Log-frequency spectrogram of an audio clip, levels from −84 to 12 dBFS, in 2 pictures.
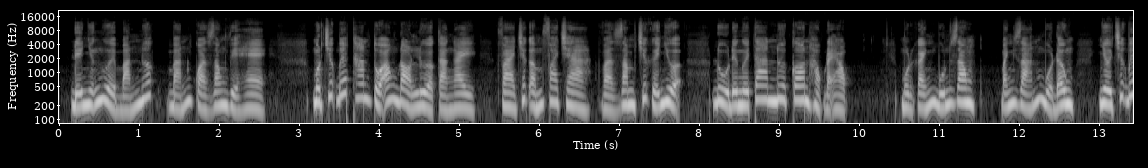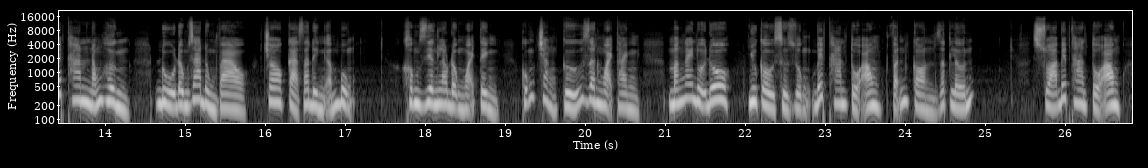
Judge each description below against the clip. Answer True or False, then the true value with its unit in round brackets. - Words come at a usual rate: True (215 wpm)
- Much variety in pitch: False (4.9 semitones)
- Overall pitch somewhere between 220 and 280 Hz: False (205 Hz)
